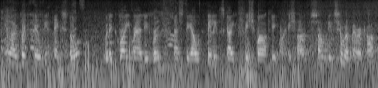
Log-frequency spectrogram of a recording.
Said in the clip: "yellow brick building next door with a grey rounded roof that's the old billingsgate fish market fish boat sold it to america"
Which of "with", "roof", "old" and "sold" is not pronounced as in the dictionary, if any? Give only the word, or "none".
sold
